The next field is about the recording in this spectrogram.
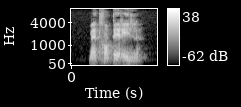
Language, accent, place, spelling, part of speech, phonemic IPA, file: French, France, Lyon, mettre en péril, verb, /mɛtʁ ɑ̃ pe.ʁil/, LL-Q150 (fra)-mettre en péril.wav
- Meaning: to put in danger, to jeopardize, to endanger, to imperil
